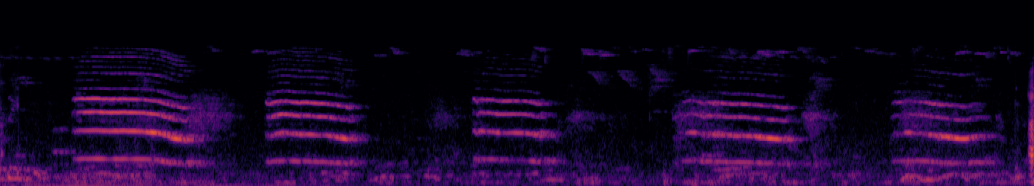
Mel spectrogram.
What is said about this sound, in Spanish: así como ustedes están escuchando, eh, grita el gato. Pero lo, cómico es que va, se para al lado de la ventana, se pega su grito, y así como llegó, se da media vuelta y se va.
